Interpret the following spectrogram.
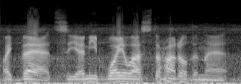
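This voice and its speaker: A man's voice: mid-range voice, fairly even intonation, moderate pace. A man giving casual commentary from inside a motorcycle helmet while riding outdoors, as a motorcycle vlogger. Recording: loud wind and engine noise. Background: engine, wind and road noise.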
